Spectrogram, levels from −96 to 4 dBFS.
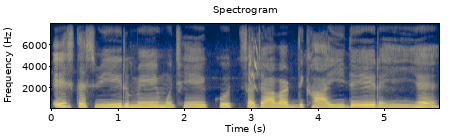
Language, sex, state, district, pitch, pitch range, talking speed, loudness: Hindi, female, Madhya Pradesh, Katni, 210 Hz, 205-220 Hz, 105 wpm, -14 LUFS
